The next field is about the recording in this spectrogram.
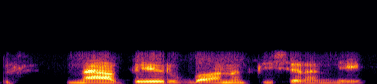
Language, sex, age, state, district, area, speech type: Telugu, male, 18-30, Telangana, Khammam, urban, conversation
